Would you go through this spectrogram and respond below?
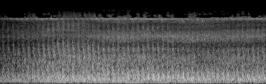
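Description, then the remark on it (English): Loud helicopter noise as it flies over the Magdalena River in Colombia: a steady roar of engine and rotor with a fast rhythmic chop throughout, and no voices. “Sasueta flew over the Magdalena River in a helicopter for an aerial view of the hippos”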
